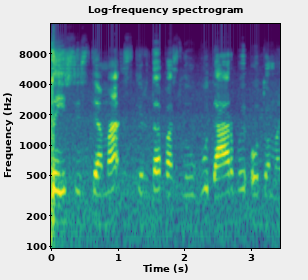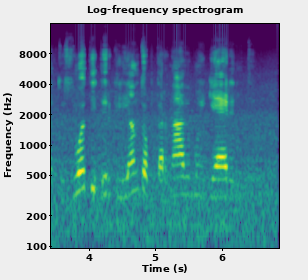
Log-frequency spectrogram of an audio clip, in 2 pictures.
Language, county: Lithuanian, Vilnius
